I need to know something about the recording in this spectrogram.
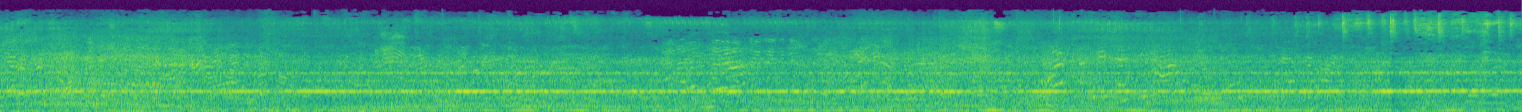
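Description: Gladiator swing-arm fairground ride running, with a steady high whine that holds one pitch throughout, heard over a busy mix of voices.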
